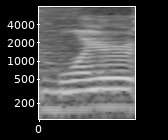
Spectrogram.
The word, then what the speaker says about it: Moyer: well um so uh my name is actually pronounced it's pronounced moyer so dr moyer um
